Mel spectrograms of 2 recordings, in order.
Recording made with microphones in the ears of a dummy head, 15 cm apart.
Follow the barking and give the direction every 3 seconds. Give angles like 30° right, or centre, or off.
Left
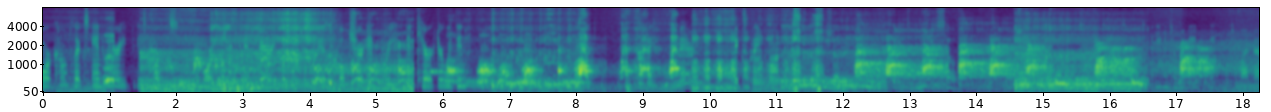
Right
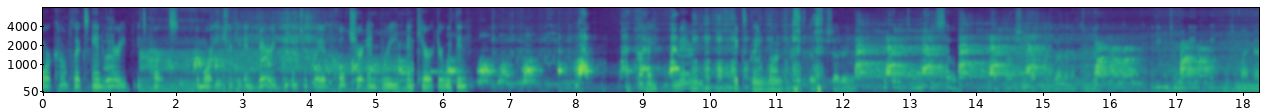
30° left, 20° left, 10° left, 10° right, 30° right, 50° right.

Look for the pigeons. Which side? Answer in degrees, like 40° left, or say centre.
60° left.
